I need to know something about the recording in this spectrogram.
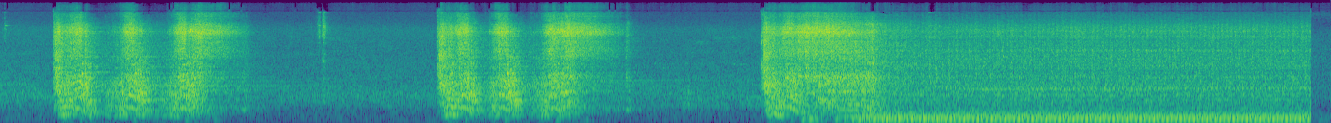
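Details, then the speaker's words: Honda Acty mini truck with excessive crank issue, fuel ruled out (starter fluid made no difference): two long bursts of steady cranking with no catch, third crank fires into an even idle; owner later changes battery, terminals and main fuse. "the truck has been having an excessive crank issue for a little while and I just tried to demonstrate that so took quite a few um turns before it would fire on"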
